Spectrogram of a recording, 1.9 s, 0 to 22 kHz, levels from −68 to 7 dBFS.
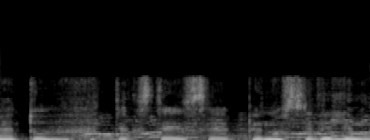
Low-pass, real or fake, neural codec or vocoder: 9.9 kHz; fake; vocoder, 22.05 kHz, 80 mel bands, WaveNeXt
